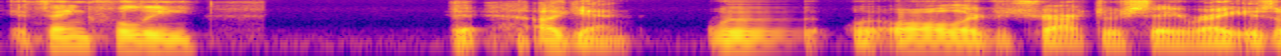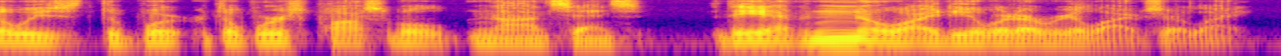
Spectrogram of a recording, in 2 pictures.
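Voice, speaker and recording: A man's voice: deep voice, warm tone, no room sound, lo-fi sound. A man in his forties in a casual voice chat, talking emphatically and venting with profanity. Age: 40s. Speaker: streamer. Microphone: voice chat mic.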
